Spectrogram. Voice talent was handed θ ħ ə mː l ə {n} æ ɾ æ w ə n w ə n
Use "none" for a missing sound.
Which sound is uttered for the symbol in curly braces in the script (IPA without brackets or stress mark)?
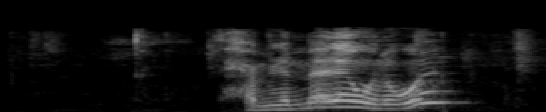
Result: m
